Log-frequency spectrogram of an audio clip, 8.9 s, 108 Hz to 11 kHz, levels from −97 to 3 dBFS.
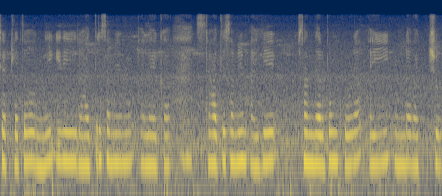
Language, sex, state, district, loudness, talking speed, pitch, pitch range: Telugu, female, Andhra Pradesh, Chittoor, -17 LUFS, 80 wpm, 240 Hz, 230-245 Hz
